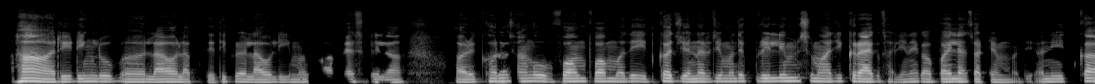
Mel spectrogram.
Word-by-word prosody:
हां, 140 Hz, -3 st, +7 dB
reading 135 Hz, +2 st, 0 dB
loop 135 Hz, +1 st, -2 dB
अ, 120 Hz, -1 st, 0 dB
लावावं 120 Hz, +1 st, +2 dB
लागते. 115 Hz, -1 st, -5 dB
तिकडे 125 Hz, +1 st, -3 dB
लावली, 115 Hz, 0 st, -2 dB
मग 115 Hz, 0 st, -5 dB, 0.2 s
अभ्यास 120 Hz, +3 st, -8 dB
केला. 110 Hz, -2 st, -4 dB, 0.6 s
आणि 120 Hz, 0 st, +1 dB
खरं 140 Hz, +1 st, +1 dB
सांगू 145 Hz, -1 st, +1 dB
फॉर्म, 140 Hz, 0 st, +4 dB
फॉर्ममध्ये 140 Hz, 0 st, +1 dB
इतकाच 135 Hz, +3 st, 0 dB
एनर्जीमध्ये 140 Hz, +2 st, 0 dB
प्रिलिम्स 150 Hz, +2 st, +1 dB
माझी 135 Hz, +1 st, 0 dB
क्रॅक 130 Hz, -2 st, +4 dB
झाली 115 Hz, -1 st, -7 dB
नाही 130 Hz, +2 st, -3 dB
का, 130 Hz, -1 st, -2 dB
पहिल्याच 130 Hz, +1 st, +2 dB
अटेम्प्टमध्ये 115 Hz, +2 st, -6 dB
आणि 130 Hz, +1 st, -1 dB
इतका, 145 Hz, +3 st, +1 dB
130 Hz, 155 wpm, -24 LUFS, 120-140 Hz, 0.6 s, हां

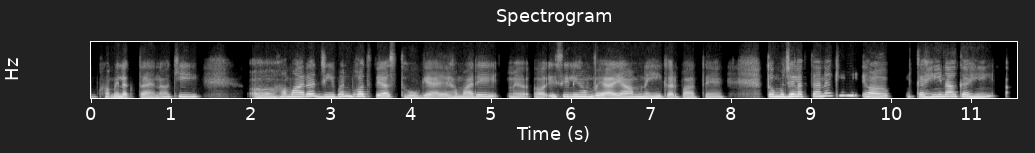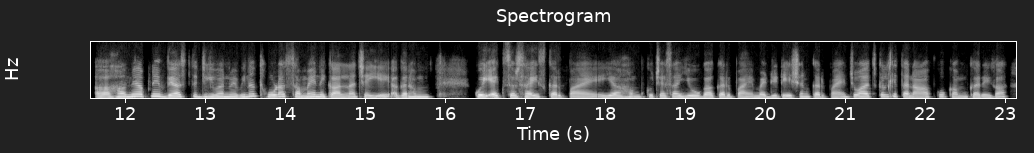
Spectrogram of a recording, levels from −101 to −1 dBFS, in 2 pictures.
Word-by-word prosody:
हमें 220 Hz, +2 st, -2 dB
लगता 215 Hz, 0 st, -1 dB
है 205 Hz, -2 st, -4 dB
ना 220 Hz, +6 st, -4 dB
कि 270 Hz, 0 st, -2 dB, 0.6 s
अ, -, -, -3 dB, 0.3 s
हमारा 275 Hz, +4 st, +3 dB
जीवन 255 Hz, +3 st, +2 dB
बहुत 305 Hz, +1 st, +3 dB
व्यस्त 240 Hz, +1 st, +1 dB
हो 195 Hz, -4 st, -2 dB
गया 190 Hz, +2 st, -1 dB
है, -, -, -2 dB
हमारे 220 Hz, +5 st, 0 dB, 0.3 s
मैं 220 Hz, -1 st, -3 dB, 0.2 s
अ, 210 Hz, -, -1 dB
इसीलिए 260 Hz, +3 st, +1 dB
हम 260 Hz, -4 st, +4 dB
व्यायाम 210 Hz, +3 st, +3 dB
नहीं 215 Hz, 0 st, +1 dB
कर 190 Hz, -5 st, -1 dB
पाते 180 Hz, -, -4 dB
हैं। 100 Hz, +3 st, -6 dB, 0.5 s
तो 290 Hz, -, +5 dB
मुझे 280 Hz, +2 st, +6 dB
लगता 300 Hz, +1 st, +1 dB
है 305 Hz, -, +3 dB
ना 360 Hz, +3 st, -1 dB
कि -, -, 0 dB, 0.3 s
अ, 230 Hz, -3 st, +2 dB, 0.4 s
कहीं 265 Hz, +1 st, +2 dB
न 290 Hz, 0 st, +3 dB
कहीं 250 Hz, +1 st, +2 dB, 0.4 s
अ, -, -, -1 dB, 0.2 s
हमें 250 Hz, +5 st, +4 dB
अपने 300 Hz, +2 st, +2 dB
व्यस्त 250 Hz, +3 st, +2 dB
जीवन 230 Hz, -1 st, +1 dB
में 240 Hz, -1 st, +2 dB
भी 230 Hz, +2 st, +1 dB
ना 305 Hz, -, +2 dB, 0.2 s
थोड़ा 255 Hz, +4 st, +3 dB
समय 235 Hz, -2 st, +1 dB
निकालना 215 Hz, -3 st, +1 dB
चाहिए 185 Hz, -, -2 dB
अगर 210 Hz, +1 st, 0 dB
हम 220 Hz, 0 st, +1 dB, 0.6 s
कोई 245 Hz, -2 st, +5 dB
एक्सरसाइज़ 215 Hz, +1 st, +1 dB
कर 200 Hz, -2 st, +1 dB
पाएँ 100 Hz, +1 st, -3 dB, 0.2 s
या 205 Hz, 0 st, +1 dB
हम 215 Hz, +2 st, -3 dB
कुछ 225 Hz, -1 st, -4 dB
ऐसा 220 Hz, +2 st, -2 dB
योगा 200 Hz, -1 st, +1 dB
कर 195 Hz, -3 st, 0 dB
पाएँ, 90 Hz, +1 st, -3 dB
मेडिटेशन 200 Hz, +4 st, -2 dB
कर 200 Hz, -1 st, 0 dB
पाएँ, 195 Hz, +4 st, -4 dB
जो 230 Hz, +3 st, -3 dB
आजकल 235 Hz, +2 st, -1 dB
के 295 Hz, -, -3 dB
तनाव 210 Hz, -2 st, -1 dB
को 255 Hz, -, -4 dB
कम 205 Hz, -1 st, -5 dB
करेगा 185 Hz, +8 st, -3 dB
225 Hz, 175 wpm, -22 LUFS, 205-255 Hz, 0.6 s, मुझे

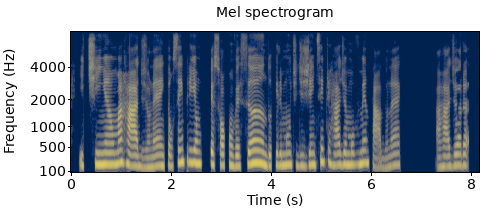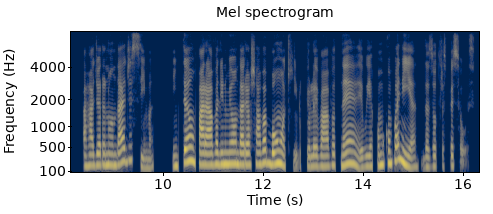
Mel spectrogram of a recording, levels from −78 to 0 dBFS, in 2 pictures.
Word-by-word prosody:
E -, -, -3 dB
tinha 195 Hz, 0 st, +4 dB
uma 205 Hz, +3 st, +5 dB
rádio, 170 Hz, -7 st, +3 dB
né, 170 Hz, +3 st, 0 dB
então 175 Hz, 0 st, -2 dB
sempre 225 Hz, +4 st, +1 dB
ia 220 Hz, -1 st, +4 dB
um 205 Hz, -, +4 dB, 0.2 s
pessoal 190 Hz, -2 st, +2 dB
conversando, 190 Hz, +2 st, +3 dB
aquele 185 Hz, +2 st, -2 dB
monte 190 Hz, 0 st, 0 dB
de 175 Hz, 0 st, -4 dB
gente 190 Hz, +3 st, -1 dB
sempre, 235 Hz, 0 st, -1 dB
rádio 190 Hz, 0 st, -1 dB
é -, -, 0 dB
movimentado, 195 Hz, -5 st, -2 dB
né. 180 Hz, +4 st, -5 dB, 0.7 s
A 155 Hz, -, -6 dB
rádio 165 Hz, +2 st, -2 dB
era 185 Hz, -1 st, -2 dB, 0.5 s
a 170 Hz, -, -4 dB
rádio 180 Hz, +2 st, -3 dB
era 185 Hz, 0 st, -3 dB
no 190 Hz, -, -1 dB
andar 195 Hz, +6 st, 0 dB
de 260 Hz, +2 st, -7 dB
cima, 145 Hz, -, -9 dB, 0.4 s
então 230 Hz, +9 st, +2 dB
parava 190 Hz, 0 st, +3 dB
ali 195 Hz, 0 st, 0 dB
no 200 Hz, -, +3 dB
meu 205 Hz, 0 st, +2 dB
andar, 195 Hz, -1 st, +1 dB
eu 190 Hz, -, +2 dB
achava 195 Hz, +3 st, -1 dB
bom 205 Hz, 0 st, +3 dB
aquilo, 170 Hz, -, -10 dB
porque -, -, -10 dB
eu 160 Hz, -, -5 dB
levava 170 Hz, +1 st, -3 dB
né, 195 Hz, 0 st, 0 dB
eu 150 Hz, +3 st, -7 dB
ia 170 Hz, 0 st, -3 dB
como 185 Hz, +1 st, 0 dB
companhia 210 Hz, -, 0 dB
das 160 Hz, 0 st, -10 dB
outras 165 Hz, -1 st, -10 dB
pessoas. 170 Hz, -1 st, -11 dB
190 Hz, 185 wpm, -19 LUFS, 170-205 Hz, 0.7 s, uma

